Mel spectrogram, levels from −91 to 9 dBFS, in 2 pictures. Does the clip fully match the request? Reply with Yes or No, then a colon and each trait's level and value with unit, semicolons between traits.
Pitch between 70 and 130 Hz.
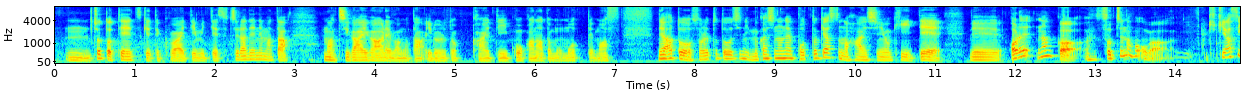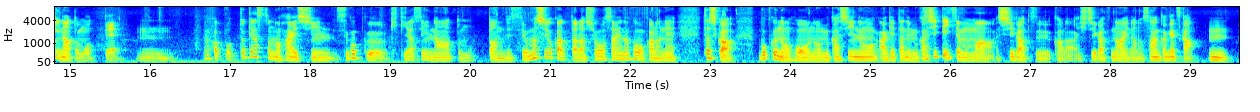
Yes: low, 110 Hz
